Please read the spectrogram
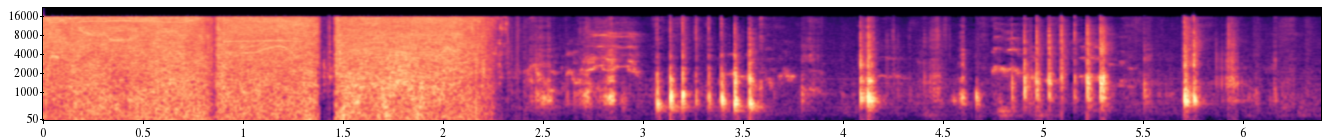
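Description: Electric drill boring a hole into the wall at floor level for a plastic wall plug. It runs loud for about two seconds with a brief break and then stops. Quieter, irregular clicks and knocks follow.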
